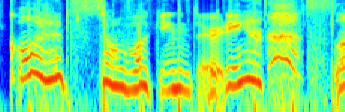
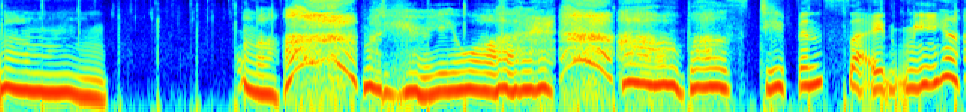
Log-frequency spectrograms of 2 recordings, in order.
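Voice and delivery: normal talking voice

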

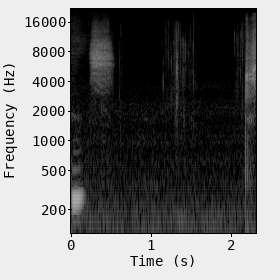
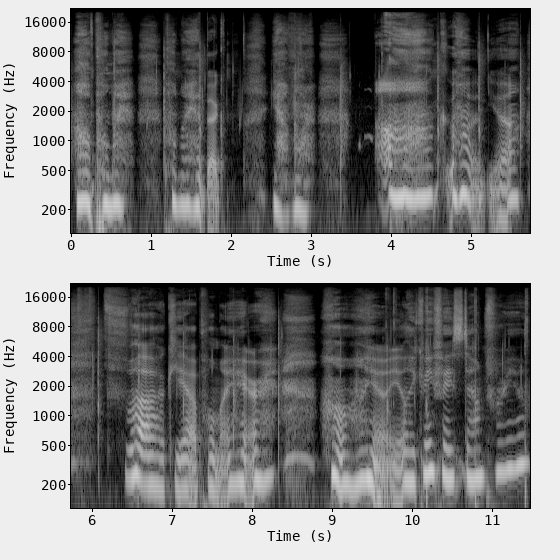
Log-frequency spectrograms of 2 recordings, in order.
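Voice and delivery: louder breathless pleading; loud moaning; 5 dB louder than usual. Acted. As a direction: moan out each demand. Pleading during sex.

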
